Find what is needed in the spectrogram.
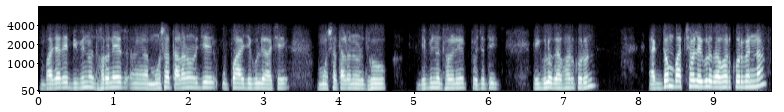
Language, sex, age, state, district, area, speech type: Bengali, male, 45-60, West Bengal, North 24 Parganas, urban, conversation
